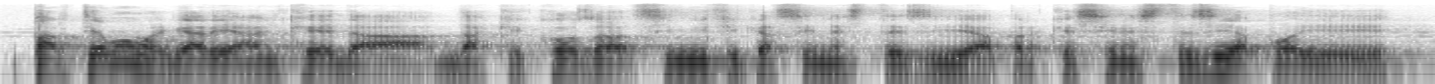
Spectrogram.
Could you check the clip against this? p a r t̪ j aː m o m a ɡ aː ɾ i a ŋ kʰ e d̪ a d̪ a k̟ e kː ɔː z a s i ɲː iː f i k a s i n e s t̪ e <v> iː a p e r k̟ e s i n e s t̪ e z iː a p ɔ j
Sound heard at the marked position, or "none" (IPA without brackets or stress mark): z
